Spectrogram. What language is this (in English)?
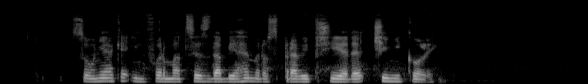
Czech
